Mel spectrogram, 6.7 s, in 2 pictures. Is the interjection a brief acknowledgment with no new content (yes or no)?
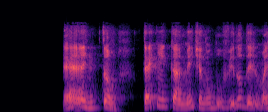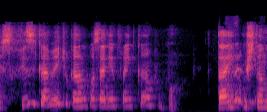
yes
